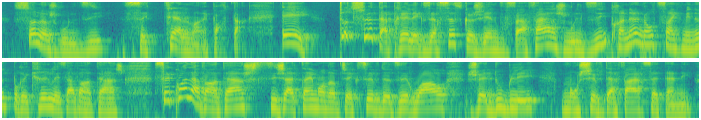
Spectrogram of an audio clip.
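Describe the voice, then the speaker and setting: A woman's voice: on the low side, a little mellow. A middle-aged woman with a Québécois French accent gives an online coaching lesson, talking directly to viewers and asking them rhetorical questions. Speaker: motivational speaker.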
